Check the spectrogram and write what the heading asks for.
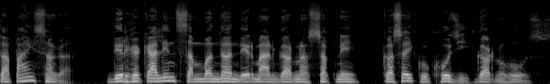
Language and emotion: Nepali, neutral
